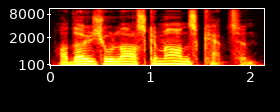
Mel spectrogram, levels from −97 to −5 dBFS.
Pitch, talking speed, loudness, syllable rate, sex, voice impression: 130 Hz, 170 wpm, -15 LUFS, 5.1 syllables/s, male, masculine, very adult-like, slightly thick, cool, sincere, slightly kind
